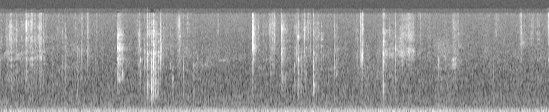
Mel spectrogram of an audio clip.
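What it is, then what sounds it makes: Bar of soap being shaved with a knife. A utility knife blade scrapes thin layers off a solid, hand-sized white bar of soap with a black speckled coating, held in the hand. Quiet, bright scraping and crisp crinkling ticks come in short bursts over a steady low hum.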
